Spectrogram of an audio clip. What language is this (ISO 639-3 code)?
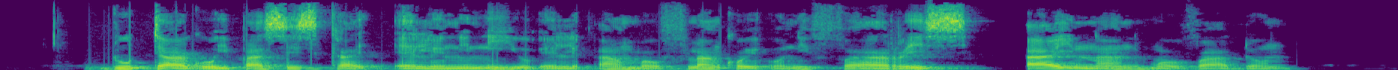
epo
